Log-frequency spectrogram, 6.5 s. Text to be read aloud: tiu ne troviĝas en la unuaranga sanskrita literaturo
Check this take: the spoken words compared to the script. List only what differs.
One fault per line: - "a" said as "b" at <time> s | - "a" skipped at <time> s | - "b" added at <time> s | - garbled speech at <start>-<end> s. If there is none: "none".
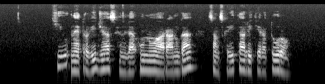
none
